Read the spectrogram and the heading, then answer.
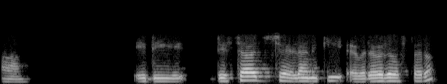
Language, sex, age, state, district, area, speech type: Telugu, male, 18-30, Telangana, Mahabubabad, urban, conversation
